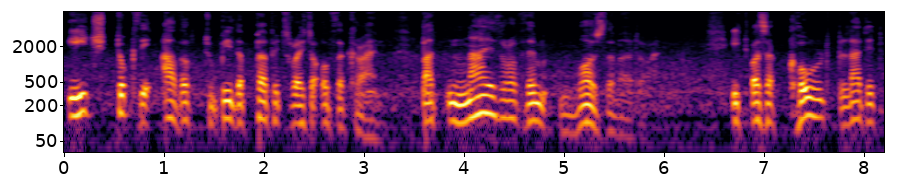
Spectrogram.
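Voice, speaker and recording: A shrewd, commanding Belgian detective in a radio drama. The voice is low and French-accented, swinging widely in pitch with formal, precise and theatrical phrasing. There is faint noise behind it. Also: male voice. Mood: grave, explaining. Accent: French-speaking Belgian. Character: shrewd middle-aged male detective, commanding, courteous, excitable in crisis.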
